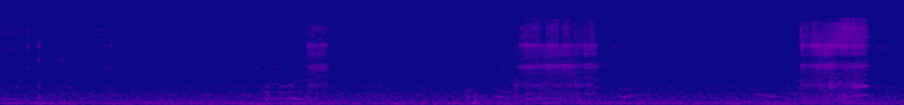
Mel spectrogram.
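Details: Snoring from Cookie: three brief, raspy, snorting breath sounds at irregular intervals over low room noise.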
